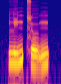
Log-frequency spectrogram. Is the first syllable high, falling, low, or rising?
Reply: rising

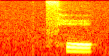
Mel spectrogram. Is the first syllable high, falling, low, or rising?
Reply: high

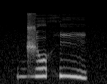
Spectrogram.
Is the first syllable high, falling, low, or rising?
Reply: high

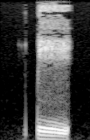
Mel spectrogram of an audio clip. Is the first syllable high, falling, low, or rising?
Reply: low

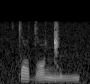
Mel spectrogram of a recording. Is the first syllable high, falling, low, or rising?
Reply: falling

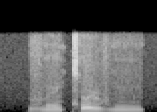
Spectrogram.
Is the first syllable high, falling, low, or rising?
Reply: high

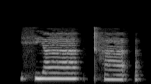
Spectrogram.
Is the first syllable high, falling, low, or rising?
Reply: high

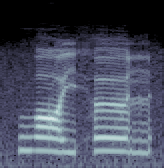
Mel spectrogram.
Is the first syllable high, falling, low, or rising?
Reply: low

